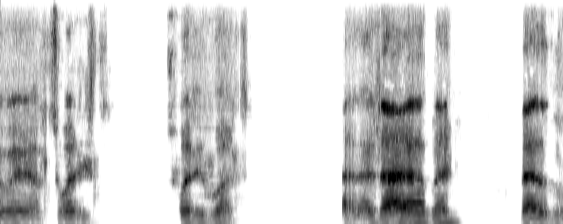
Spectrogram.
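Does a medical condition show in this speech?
Yes: ALS; diagnosed after 10 months of tests.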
